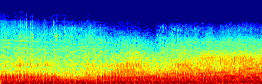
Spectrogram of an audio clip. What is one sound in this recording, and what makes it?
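A car engine hums as a car passes close by.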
